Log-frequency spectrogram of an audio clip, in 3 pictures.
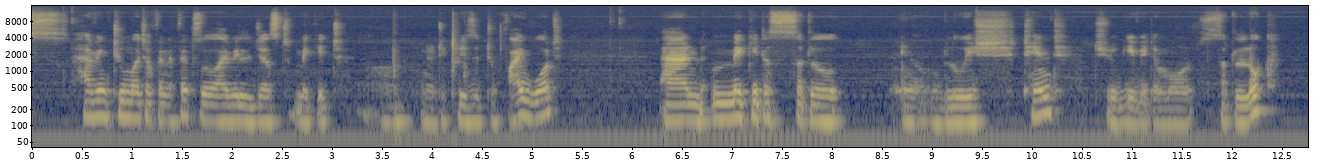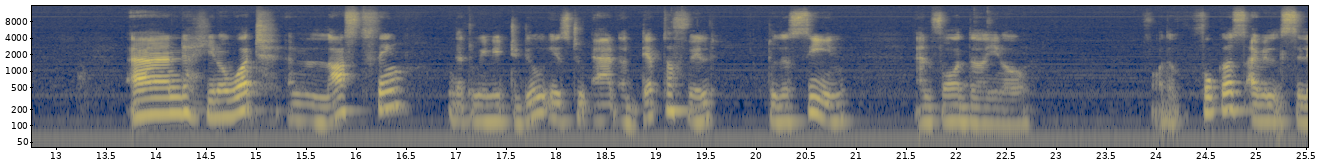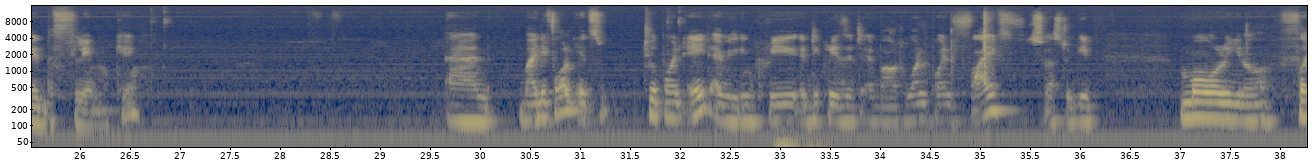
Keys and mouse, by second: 0.9-5.4 drag, 4.3 middle click, 6.0 click, 7.9 click, 16.2 click, 19.3 click, 27.0 click, 27.1 middle click, 32.5-33.7 drag, 35.3 middle click, 35.4 click, 36.1-37.7 drag.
